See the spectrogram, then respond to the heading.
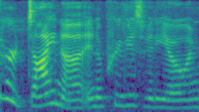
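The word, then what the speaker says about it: Dinah: But I believe her name was probably pronounced dena because the root of her name from the word dean which is what encapsulates religion, faith and a way of life.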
